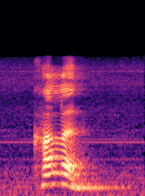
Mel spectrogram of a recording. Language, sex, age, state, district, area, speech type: Dogri, male, 45-60, Jammu and Kashmir, Reasi, rural, read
